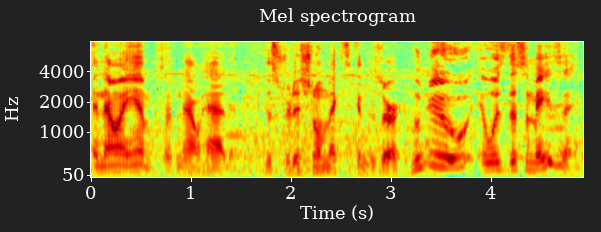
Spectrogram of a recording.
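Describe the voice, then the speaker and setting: A man's voice: medium pitch, very animated, brisk, a crowd in the background. A man doing an upbeat food review vlog at a theme park and rating dishes playfully. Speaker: food vlogger.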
